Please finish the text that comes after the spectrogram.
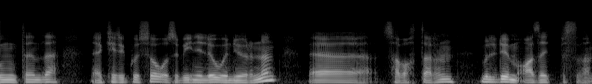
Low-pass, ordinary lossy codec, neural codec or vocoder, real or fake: none; none; codec, 16 kHz, 0.3 kbps, FocalCodec; fake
